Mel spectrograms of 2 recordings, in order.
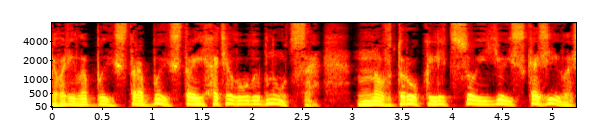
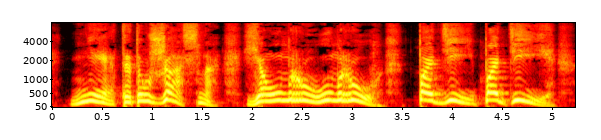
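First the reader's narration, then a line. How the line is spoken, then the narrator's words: Woman screaming. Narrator (Russian): Закричала она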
